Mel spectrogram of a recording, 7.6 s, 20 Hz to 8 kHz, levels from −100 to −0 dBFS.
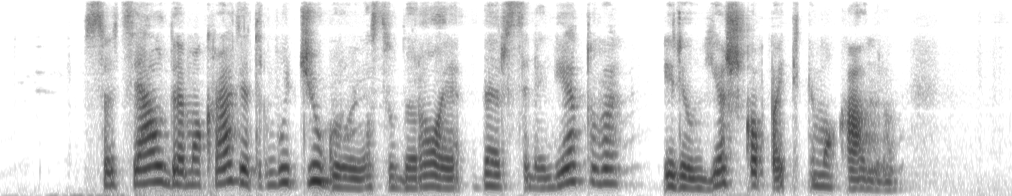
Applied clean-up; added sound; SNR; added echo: neural mask model DeepFilterNet 3.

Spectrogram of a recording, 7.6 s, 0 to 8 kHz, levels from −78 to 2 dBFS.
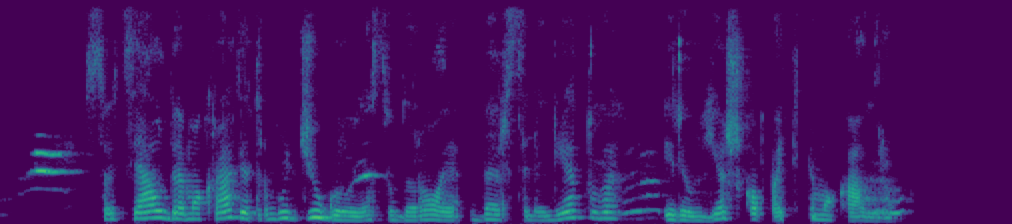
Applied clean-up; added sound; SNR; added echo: neural mask model Resemble Enhance denoiser.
